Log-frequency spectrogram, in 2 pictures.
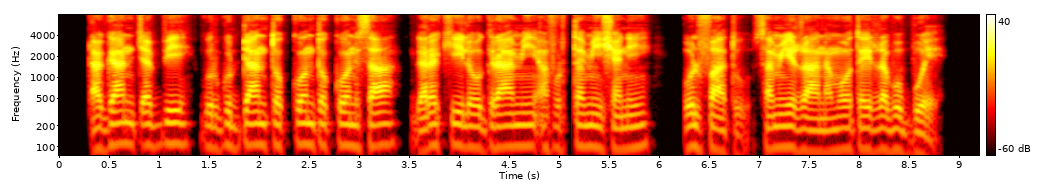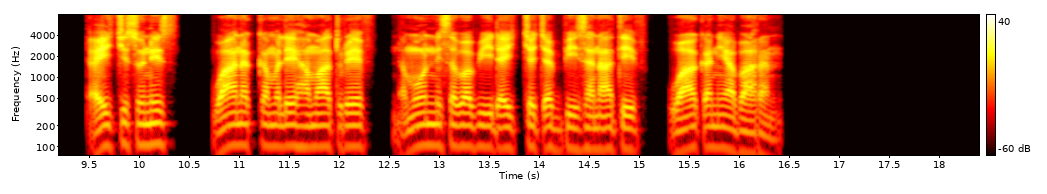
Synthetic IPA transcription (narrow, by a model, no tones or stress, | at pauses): ᶑɐɡaːnt͡ʃʼɐbːiːɡʊɾɡʊd̪ːaːnt̪ɔkːo̞ːnt̪ɔkːo̞ːnɪsaːɡɐɾɐkʰiːlo̞ːɡɪɾaːmiːʔɐ̰fʊɾt̪ɐmiːʃɐniː | ʔʊlfaːt̪ʊ̰sɐmiːrːaːnɐmo̞ːt̪ɐɪrːɐbʊbːʊʔɛ̰ | ᶑɐ̰ʔɪt͡ʃːɪsʊnɪs | wʔaːnɐkːɐmɐle̞ːɦɐmaːt̪ʊɾe̞ːf | nɐ̰mo̞ːnːɪsɐβɐbiːᶑɐʔɪt͡ʃːɐt͡ʃʼɐbːiːs̬ɐnaːt̪iːf | waːkʼɐnɪɐbaːɾɐn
